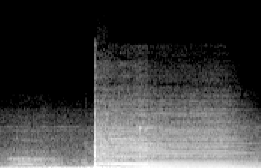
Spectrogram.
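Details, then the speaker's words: A church powered speaker pops, then gives a loud, steady hum and buzz with its volume only at the flat mid setting; some noise is normal, but not this much. "É normal ter esse ruído, não nessa quantidade."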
